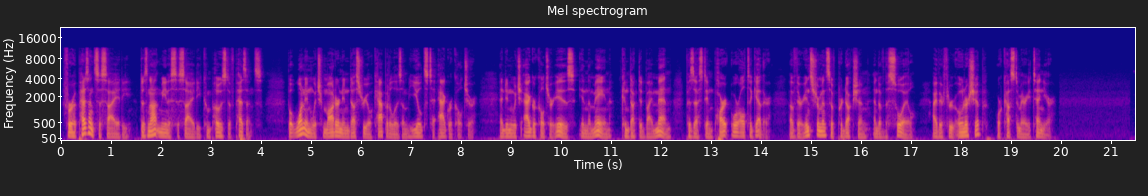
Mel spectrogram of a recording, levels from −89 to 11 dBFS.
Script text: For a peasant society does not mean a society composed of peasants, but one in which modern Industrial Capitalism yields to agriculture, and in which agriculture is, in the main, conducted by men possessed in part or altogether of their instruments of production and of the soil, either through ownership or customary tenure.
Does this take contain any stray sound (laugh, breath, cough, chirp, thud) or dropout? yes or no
no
